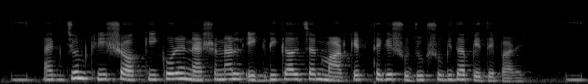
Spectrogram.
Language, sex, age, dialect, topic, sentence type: Bengali, female, 46-50, Standard Colloquial, agriculture, question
